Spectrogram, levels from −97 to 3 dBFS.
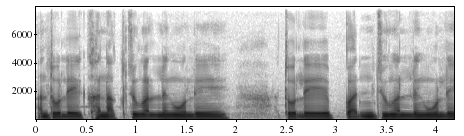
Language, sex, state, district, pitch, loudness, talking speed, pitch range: Wancho, male, Arunachal Pradesh, Longding, 115 Hz, -12 LUFS, 145 wpm, 115-120 Hz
